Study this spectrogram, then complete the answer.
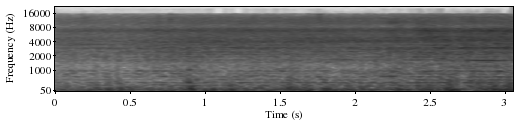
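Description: A train rumbles along the tracks at moderate speed through forest between Haridwar and Dehradun, with a steady low roar and faint rhythmic clatter from the wheels, continuous and fairly loud.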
